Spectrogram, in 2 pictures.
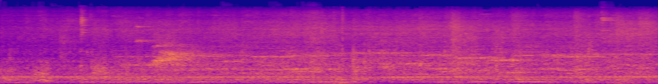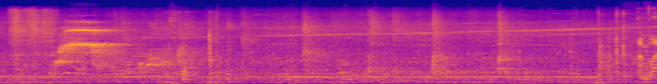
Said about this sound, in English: as I had no idea that that was a ghost train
